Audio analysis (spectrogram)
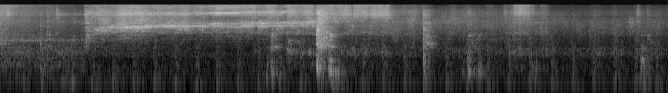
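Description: A Breville Barista Pro espresso machine's steam wand froths milk with a steady hissing rush that builds and fluctuates, broken by a louder gurgling surge midway, with faint room noise beneath.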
